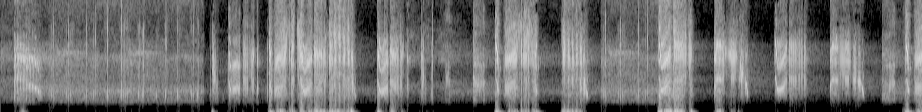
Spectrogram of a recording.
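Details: Edible-nest swiftlet lure sound called "Joker", played to draw birds into a swiftlet house: dense bursts of high, buzzy twittering chirps lasting about a second each, separated by short silences, with faint clicking between bursts.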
